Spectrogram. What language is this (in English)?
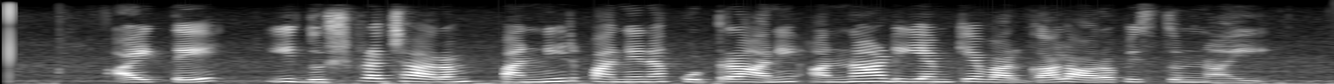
Telugu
